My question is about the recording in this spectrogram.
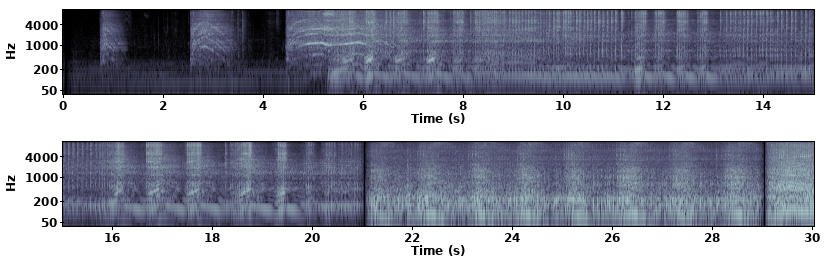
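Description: Classic racing motorcycle engine firing in two short bursts, then running from about four seconds in with repeated throttle blips that rise and fall in pitch. About two-thirds of the way through it gives way suddenly to a louder, deeper-sounding racing motorcycle engine running.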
